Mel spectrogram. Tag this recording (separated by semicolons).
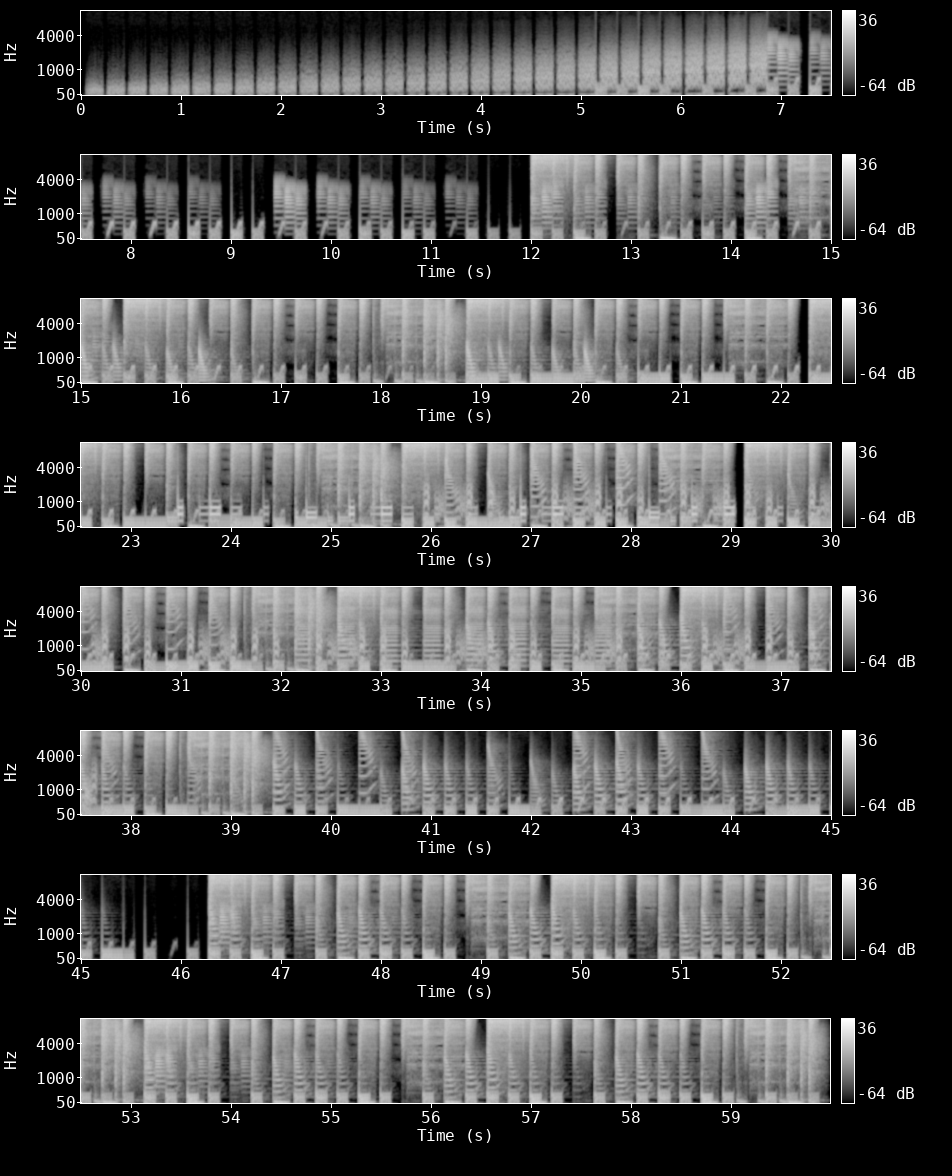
effect; fx; phase; sound; soundboard; sound-effect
